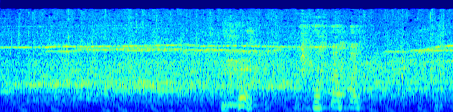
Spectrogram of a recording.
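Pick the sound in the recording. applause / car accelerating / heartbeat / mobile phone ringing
applause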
